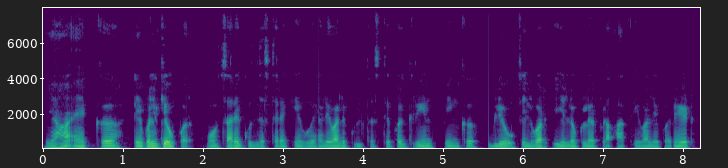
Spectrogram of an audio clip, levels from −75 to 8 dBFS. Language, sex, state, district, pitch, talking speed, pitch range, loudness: Hindi, male, Bihar, Jamui, 110 Hz, 195 wpm, 105-115 Hz, -23 LUFS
